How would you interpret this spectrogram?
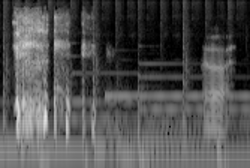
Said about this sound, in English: Yo, I've had this cough for like a good minute, and I don't know what the hell is going on. It's been a good couple weeks.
